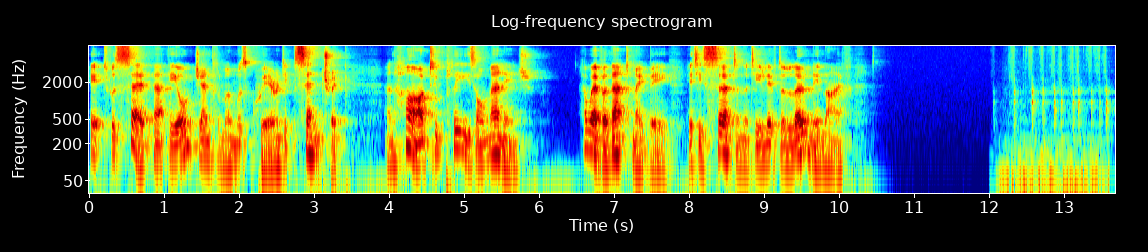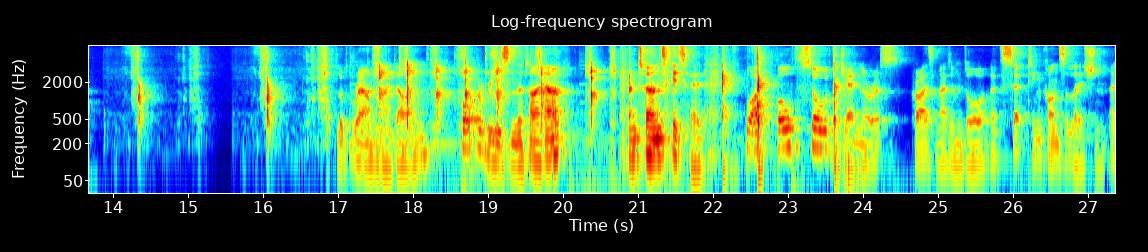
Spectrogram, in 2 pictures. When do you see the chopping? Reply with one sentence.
The chopping can be heard from 12.1 to 24.0 s.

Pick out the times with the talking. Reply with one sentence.
You can hear the talking from 0.0 to 6.0 s, from 6.6 to 10.2 s, from 17.0 to 20.1 s and from 20.9 to 27.3 s.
